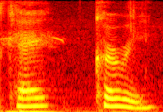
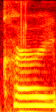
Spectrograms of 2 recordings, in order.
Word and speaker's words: Kay Khari: It's K Khari. Not Khari, not Curry.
